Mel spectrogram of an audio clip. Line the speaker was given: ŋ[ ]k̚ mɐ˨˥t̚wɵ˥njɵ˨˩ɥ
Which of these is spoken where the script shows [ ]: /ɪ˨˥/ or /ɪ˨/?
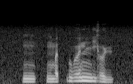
ɪ˨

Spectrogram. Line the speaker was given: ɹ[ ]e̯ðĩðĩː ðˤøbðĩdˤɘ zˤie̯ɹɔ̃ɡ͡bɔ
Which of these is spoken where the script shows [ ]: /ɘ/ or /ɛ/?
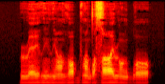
ɛ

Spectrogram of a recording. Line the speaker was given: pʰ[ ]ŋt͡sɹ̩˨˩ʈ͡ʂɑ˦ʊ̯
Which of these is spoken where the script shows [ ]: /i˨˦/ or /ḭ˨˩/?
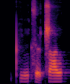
i˨˦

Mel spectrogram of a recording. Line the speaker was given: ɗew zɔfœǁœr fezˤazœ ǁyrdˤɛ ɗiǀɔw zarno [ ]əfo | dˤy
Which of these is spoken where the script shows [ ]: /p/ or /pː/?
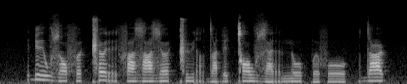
p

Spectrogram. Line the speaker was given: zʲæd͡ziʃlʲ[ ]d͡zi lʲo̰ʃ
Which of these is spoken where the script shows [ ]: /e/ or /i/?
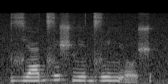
e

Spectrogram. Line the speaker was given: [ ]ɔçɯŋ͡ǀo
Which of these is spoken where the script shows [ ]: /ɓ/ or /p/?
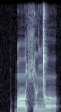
ɓ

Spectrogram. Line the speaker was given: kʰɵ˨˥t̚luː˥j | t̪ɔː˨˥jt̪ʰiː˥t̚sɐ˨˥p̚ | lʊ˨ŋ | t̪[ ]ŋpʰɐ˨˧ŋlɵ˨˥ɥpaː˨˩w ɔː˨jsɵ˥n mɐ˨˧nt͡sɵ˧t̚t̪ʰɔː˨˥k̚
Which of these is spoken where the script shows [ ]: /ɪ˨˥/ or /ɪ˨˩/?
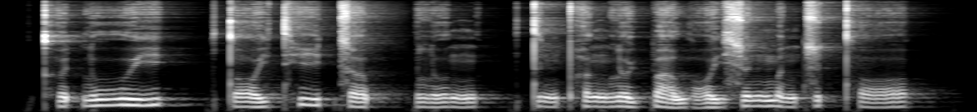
ɪ˨˥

